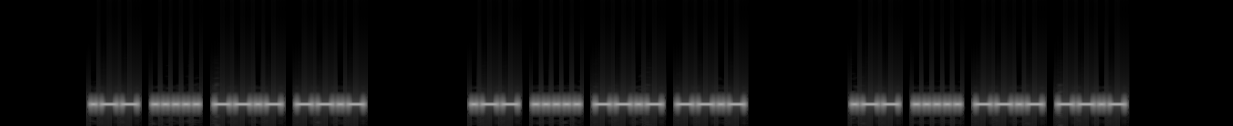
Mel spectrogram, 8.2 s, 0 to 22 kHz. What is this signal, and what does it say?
Morse code, heard as a keyed tone, about 34 wpm, 700 Hz. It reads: W5QQ W5QQ W5QQ
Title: USA Call Signs - 4 Characters - Repeated 3x - 35wpm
